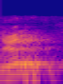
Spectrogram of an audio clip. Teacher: عین وسط حلق سے ادا کریں گے، نون ساکن پہ اظہار ہے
